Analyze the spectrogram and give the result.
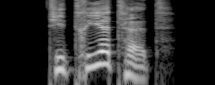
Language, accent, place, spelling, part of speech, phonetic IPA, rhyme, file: German, Germany, Berlin, titriertet, verb, [tiˈtʁiːɐ̯tət], -iːɐ̯tət, De-titriertet.ogg
- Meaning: inflection of titrieren: 1. second-person plural preterite 2. second-person plural subjunctive II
